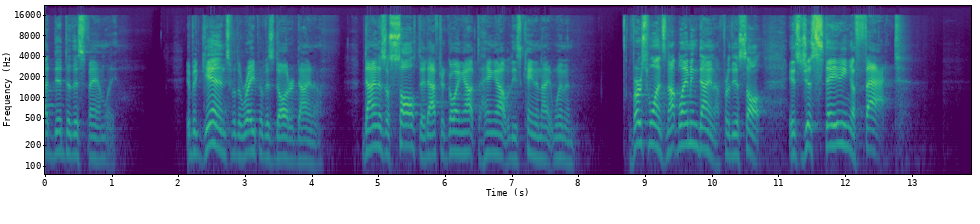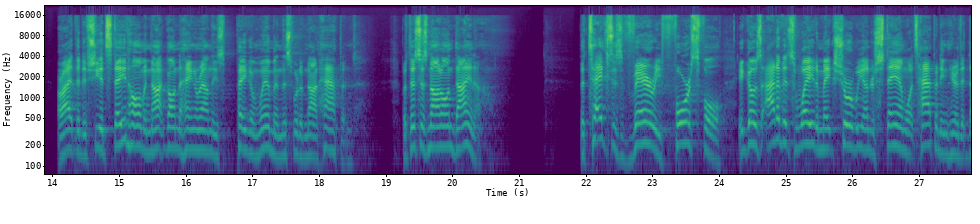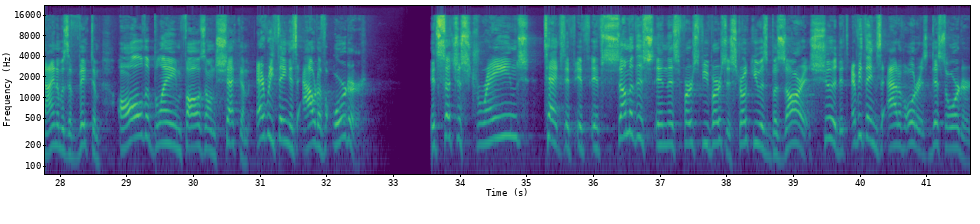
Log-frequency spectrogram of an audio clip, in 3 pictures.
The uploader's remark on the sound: This sermon was preached on Sunday, July 3rd, 2022. At Murrieta Valley Church in Murrieta, California.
